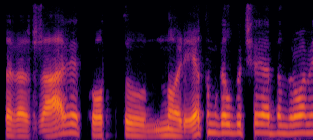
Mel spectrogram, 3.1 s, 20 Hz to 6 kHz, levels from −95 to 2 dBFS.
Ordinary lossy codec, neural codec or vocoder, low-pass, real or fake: Opus, 64 kbps; none; 5.4 kHz; real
